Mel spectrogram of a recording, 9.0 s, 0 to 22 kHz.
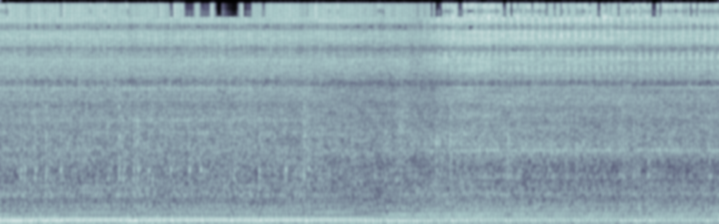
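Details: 2004 BMW R1200GS boxer twin with 36,000 km: low, uneven, lumpy idle thump coming from the right cylinder head. Valve clearances, rocker arms, spark plugs (not fouled) and primary and secondary ignition coils were checked; cause not found.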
